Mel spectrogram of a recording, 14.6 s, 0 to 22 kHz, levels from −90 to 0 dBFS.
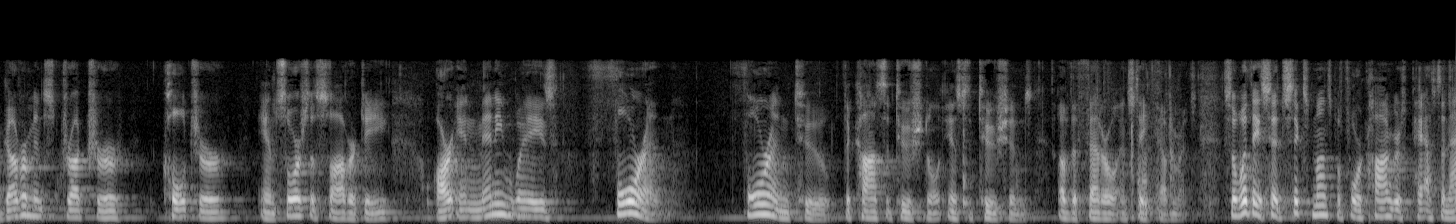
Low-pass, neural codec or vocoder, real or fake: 7.2 kHz; none; real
